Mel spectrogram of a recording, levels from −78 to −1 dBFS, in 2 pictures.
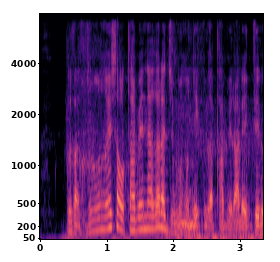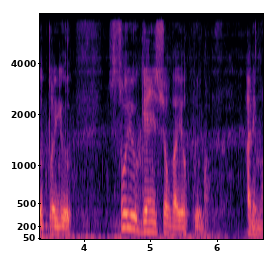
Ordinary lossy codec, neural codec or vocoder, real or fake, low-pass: none; codec, 16 kHz, 4.8 kbps, FACodec; fake; 7.2 kHz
